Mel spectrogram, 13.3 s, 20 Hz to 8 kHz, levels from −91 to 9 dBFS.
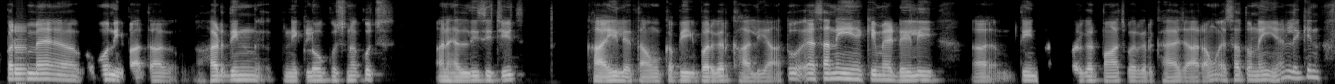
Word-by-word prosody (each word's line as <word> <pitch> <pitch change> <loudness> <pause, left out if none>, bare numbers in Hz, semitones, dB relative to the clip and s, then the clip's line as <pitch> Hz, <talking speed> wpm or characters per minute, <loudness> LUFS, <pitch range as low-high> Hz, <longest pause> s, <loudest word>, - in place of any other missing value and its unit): पर 145 0 +5
मैं 145 -1 +5 0.2
हो 135 +4 -3
नहीं 125 -6 +4
पाता 90 +3 +1 0.5
हर 115 +1 +7
दिन 120 0 +4 0.4
निकलो 105 +2 0
कुछ 105 0 -5
न 115 - -1
कुछ 135 -1 -2 0.6
अनहेल्दी 100 +1 +1
सी 110 0 -1
चीज़ 125 +4 -2 0.6
खा 100 - +5
ही 100 +3 +6
लेता 95 -2 -1
हूँ, 95 0 -3
कभी 100 0 +1
बर्गर 100 +2 +3
खा 95 -1 -1
लिया, 95 +1 -4
तो 150 -1 -3
ऐसा 145 0 +5
नहीं 150 -1 +5
है 135 -2 +1
कि 130 -1 +2
मैं 120 -2 +3
डेली 110 +1 +2 0.4
अ, 95 +1 -1 0.3
3 110 -1 0 0.4
बर्गर, 105 +1 0
5 100 0 0
बर्गर 95 -1 -4
खाए 95 0 -2
जा 90 -1 -1
रहा 90 - -2
हूँ, - - -5
ऐसा 115 +2 -3
तो 120 - -5
नहीं 120 -1 0
है - - -5
लेकिन 180 +1 -4
110 Hz, 195 wpm, -23 LUFS, 100-125 Hz, 0.6 s, हर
